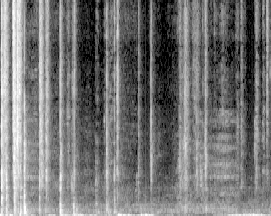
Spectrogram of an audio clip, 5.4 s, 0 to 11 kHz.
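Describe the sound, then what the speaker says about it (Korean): Tarot cards snap, slide and shuffle as an extra card is drawn from the deck, with sharp crisp flicks at the start followed by softer rustling and tapping close by. "3번님은 상대방을 어떻게 생각하는지에서 추가 카드 하나 더 뽑아 보겠습니다"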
